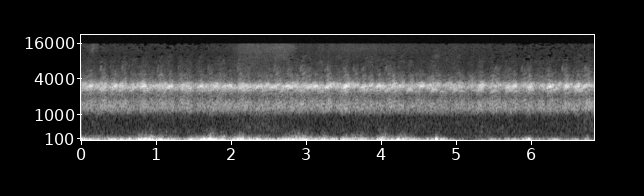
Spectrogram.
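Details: Choir of frogs on a summer night by a rural road, an even, bright, fast-pulsing chorus that never pauses, beneath constant low rumbling noise.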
